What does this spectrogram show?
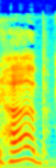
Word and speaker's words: herb: Americanization after all Americans still haven't learned how to pronounce the freaking H in herb Americans Americans why it's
